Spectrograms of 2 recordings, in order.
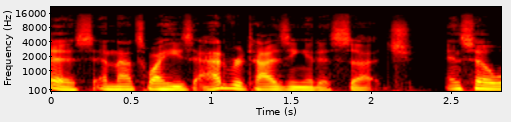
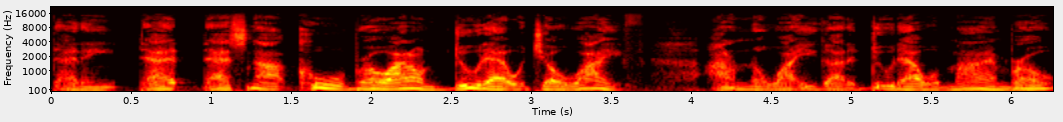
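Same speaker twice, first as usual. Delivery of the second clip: acted-out frightened, whimpering little voice; 5 dB quieter than usual. Reacting to something he saw, imitating Whack Three Fingers whimpering. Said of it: "He sounds so whimpery and so scared".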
